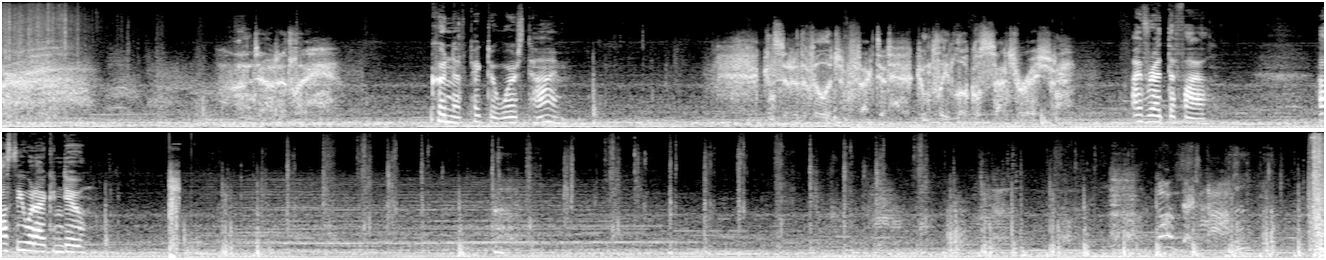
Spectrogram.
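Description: Footsteps crunch on gravel and thud on wooden boards.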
